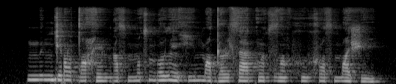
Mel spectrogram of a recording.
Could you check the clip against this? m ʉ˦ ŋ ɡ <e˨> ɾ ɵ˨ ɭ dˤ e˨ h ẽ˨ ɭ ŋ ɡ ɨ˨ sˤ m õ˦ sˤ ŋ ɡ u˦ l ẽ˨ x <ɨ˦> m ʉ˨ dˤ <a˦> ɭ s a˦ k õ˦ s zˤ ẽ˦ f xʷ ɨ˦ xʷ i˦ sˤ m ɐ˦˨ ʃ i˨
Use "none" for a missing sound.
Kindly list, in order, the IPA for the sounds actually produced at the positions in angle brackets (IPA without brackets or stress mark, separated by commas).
e˦, i˦, a˦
